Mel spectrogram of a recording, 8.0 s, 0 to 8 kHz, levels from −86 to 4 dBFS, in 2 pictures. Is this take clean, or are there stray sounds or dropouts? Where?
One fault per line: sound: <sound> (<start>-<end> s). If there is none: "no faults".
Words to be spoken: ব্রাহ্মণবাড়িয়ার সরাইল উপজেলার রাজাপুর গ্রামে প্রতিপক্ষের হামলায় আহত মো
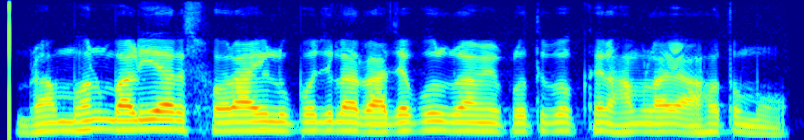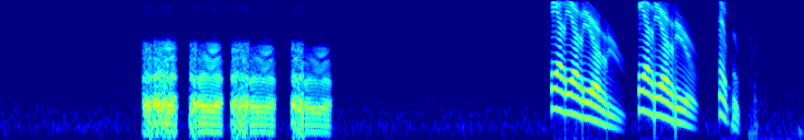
sound: laugh (4.7-5.7 s)
sound: chirp (6.8-7.7 s)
